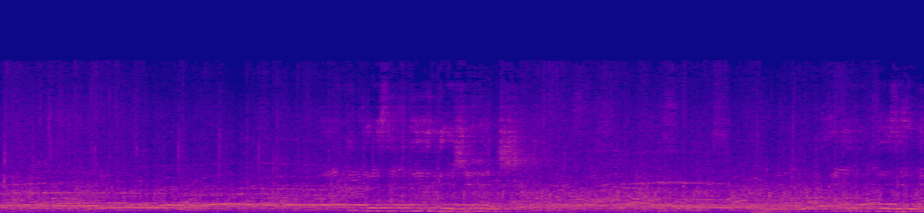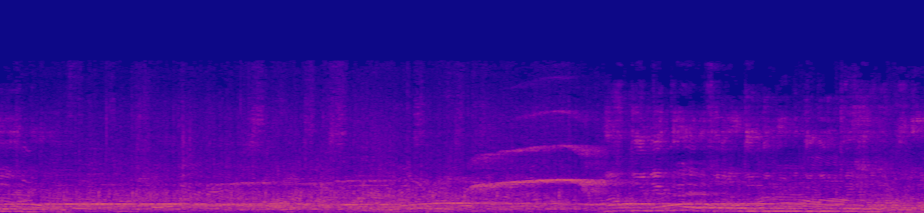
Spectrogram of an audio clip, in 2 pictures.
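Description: An electric guitar plays along with the band.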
